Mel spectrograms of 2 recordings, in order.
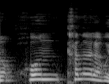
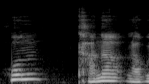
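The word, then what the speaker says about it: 本棚: 그래서 이 한자를 같이 합하면 뭐 기본적인 거는 혼 타나라고 읽어야겠죠. 그런데 이거를 앞에 뒤에 있는 한자의 앞자리를 타급으로 바꿔가지고 혼 다나라고 있는 겁니다.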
